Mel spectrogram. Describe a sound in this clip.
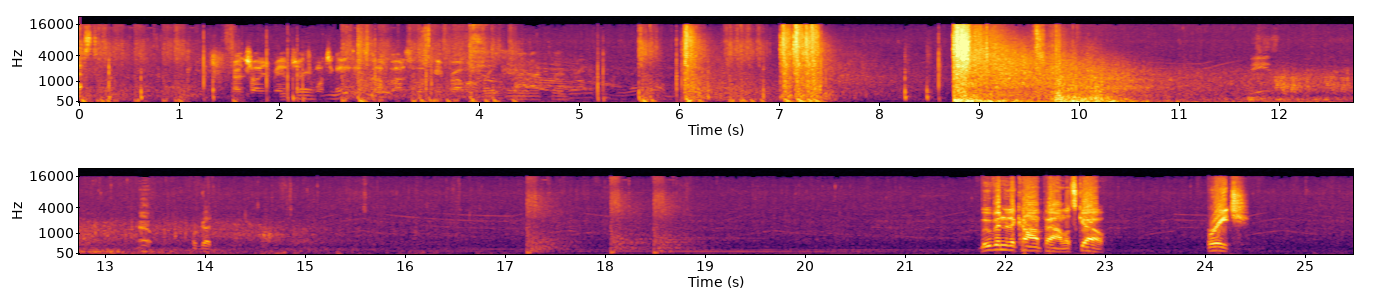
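Gunfire crackles in rapid bursts.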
